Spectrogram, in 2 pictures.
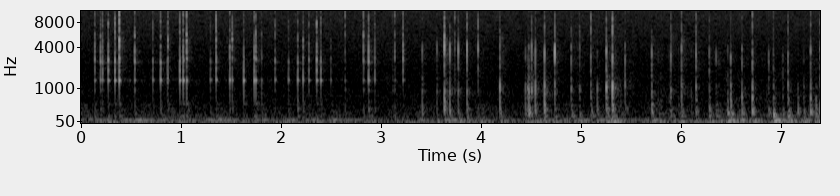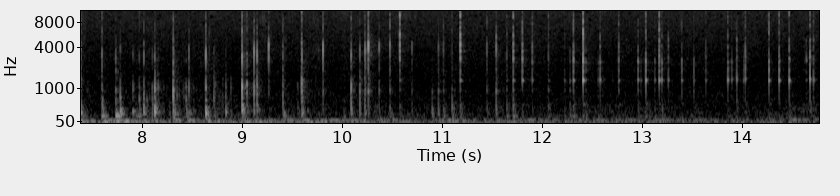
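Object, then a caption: Leather platform boots. A pair of hot pink leather Valentino Club platform boots is held from behind while long nails scratch and tap their heels and platforms. Quiet, steady scratching mixes with rapid, dry taps over a low background hum, each tap dying away almost at once.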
